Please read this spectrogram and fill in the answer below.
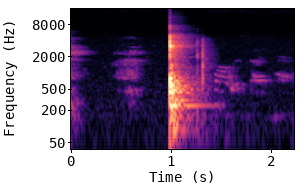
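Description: A single sharp strike of a wooden mallet on a leather-stamping tool (a smooth triangle beveler) set on leather over a granite slab, about a second in, ringing briefly, with a light tap just after it.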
